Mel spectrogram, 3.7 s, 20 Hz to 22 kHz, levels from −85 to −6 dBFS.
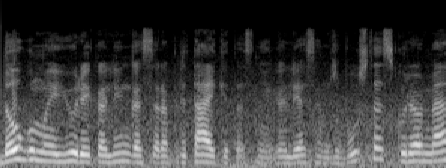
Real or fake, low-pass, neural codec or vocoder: fake; 10.8 kHz; vocoder, 44.1 kHz, 128 mel bands every 512 samples, BigVGAN v2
